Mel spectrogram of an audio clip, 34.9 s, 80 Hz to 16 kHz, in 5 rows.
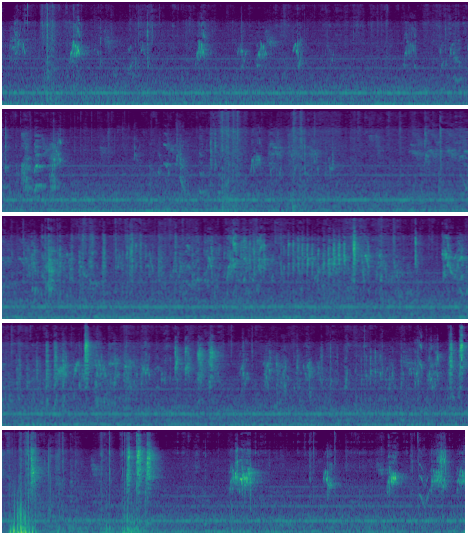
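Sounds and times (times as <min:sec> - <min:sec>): budgerigars chirping: 0:06.0 - 0:08.0.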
